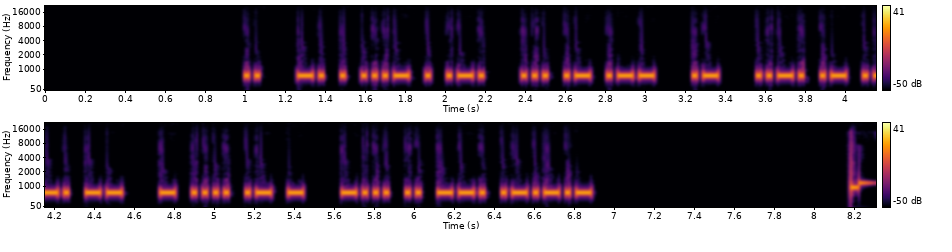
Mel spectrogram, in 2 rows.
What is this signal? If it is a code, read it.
Morse code, heard as a keyed tone, about 43 wpm, 700 Hz. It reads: I NEVER SAW A FARM THAT BIG.
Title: Sentences from Top 1000 Words - Review Part 2 - 45wpm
